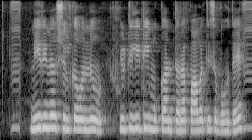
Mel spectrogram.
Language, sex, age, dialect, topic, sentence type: Kannada, female, 31-35, Mysore Kannada, banking, question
